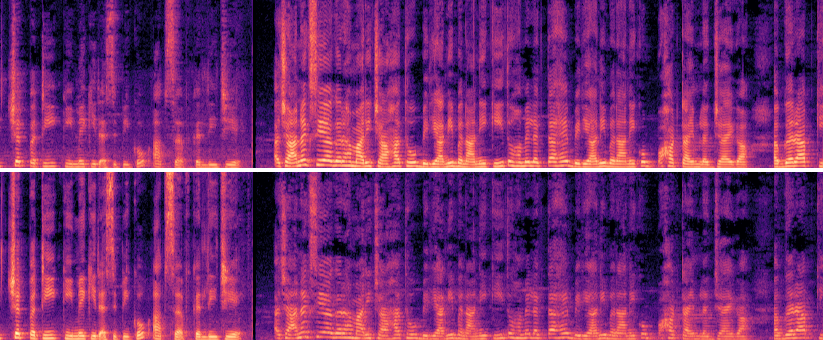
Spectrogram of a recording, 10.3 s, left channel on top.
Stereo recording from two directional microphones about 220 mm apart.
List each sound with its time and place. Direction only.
0.1 s speech: 35° right (ahead or behind)
3.4 s a woman's voice: 45° left (ahead or behind)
